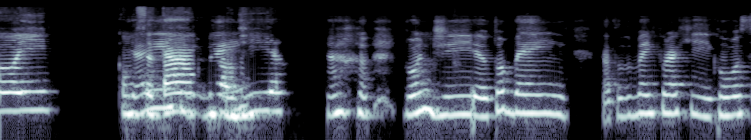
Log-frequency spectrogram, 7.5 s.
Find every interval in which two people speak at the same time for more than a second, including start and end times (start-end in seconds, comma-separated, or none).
1.2-2.5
